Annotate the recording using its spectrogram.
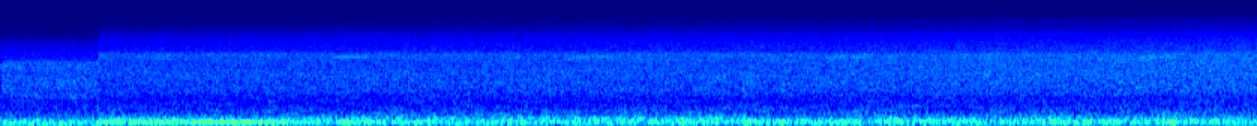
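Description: Steady outdoor ambience in woodland: an even hiss with a low rumble beneath, growing a little brighter about a second in, with no distinct events.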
